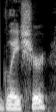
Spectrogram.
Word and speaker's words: glacier: have a glacier so notice how I'm saying it Glacier I pronounce it with an sh sound Glacier a glacier can be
